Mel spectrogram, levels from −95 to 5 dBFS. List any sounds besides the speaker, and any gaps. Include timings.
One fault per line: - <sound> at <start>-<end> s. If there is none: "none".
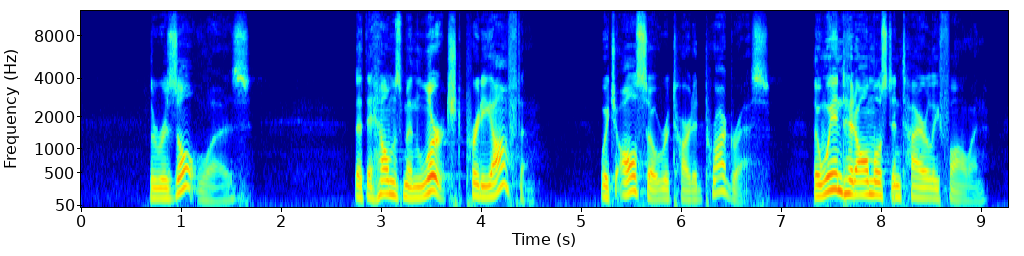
none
